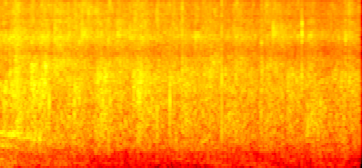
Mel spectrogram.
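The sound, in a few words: applause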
